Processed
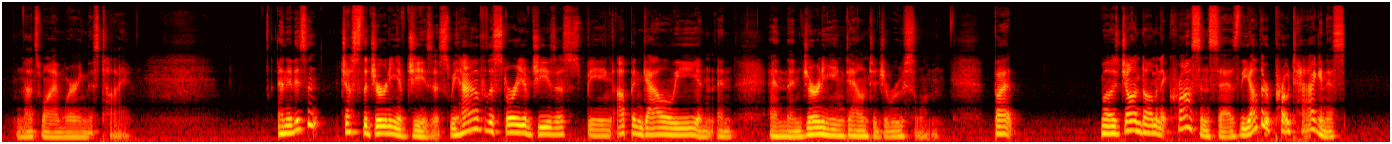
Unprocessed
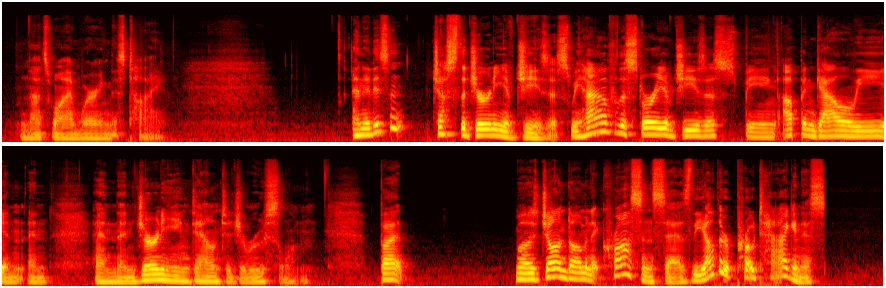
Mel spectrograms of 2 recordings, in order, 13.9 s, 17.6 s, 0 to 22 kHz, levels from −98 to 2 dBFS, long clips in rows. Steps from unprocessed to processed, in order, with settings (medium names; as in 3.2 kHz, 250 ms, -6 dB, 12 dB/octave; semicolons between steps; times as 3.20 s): tape speed +27%; static phaser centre 2.5 kHz, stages 4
